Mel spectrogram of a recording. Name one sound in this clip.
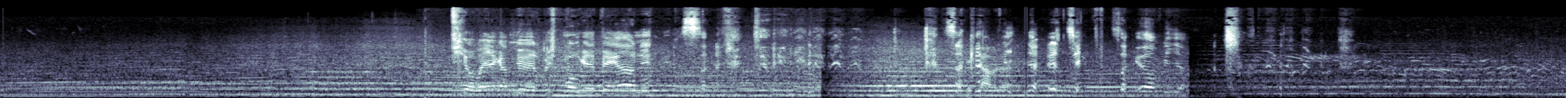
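Racing car engines roar at high revs.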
